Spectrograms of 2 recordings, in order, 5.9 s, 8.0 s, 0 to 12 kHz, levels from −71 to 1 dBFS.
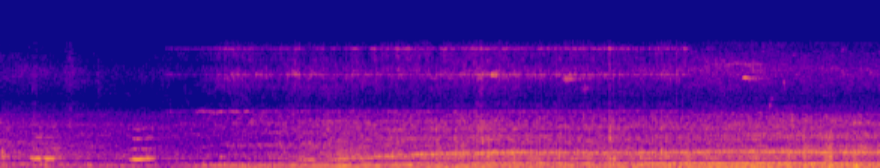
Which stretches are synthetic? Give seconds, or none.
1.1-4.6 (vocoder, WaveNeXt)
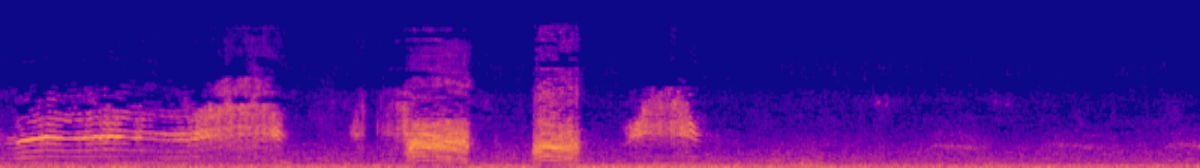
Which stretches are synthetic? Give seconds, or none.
1.0-3.5 (vocoder, Vocos); 5.0-5.9

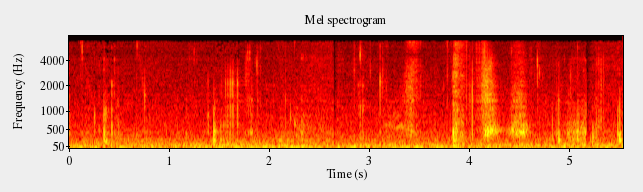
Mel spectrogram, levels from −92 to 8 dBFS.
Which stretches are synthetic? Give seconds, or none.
0.0-4.1 (vocoder, BigVGAN v2); 4.6-5.5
